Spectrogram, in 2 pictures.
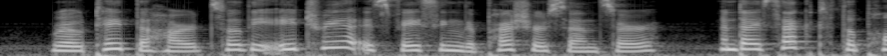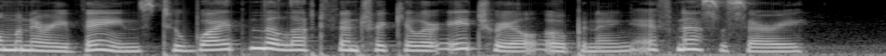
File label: Voiceover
